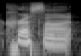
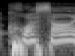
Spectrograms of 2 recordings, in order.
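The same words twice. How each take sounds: First: It is said with an American English pronunciation. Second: It is said with a French pronunciation. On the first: "with like an American accent" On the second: "in French"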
